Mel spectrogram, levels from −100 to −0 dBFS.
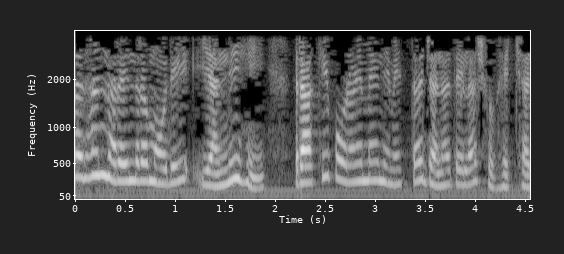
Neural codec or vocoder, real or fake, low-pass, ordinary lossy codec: none; real; 3.6 kHz; none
